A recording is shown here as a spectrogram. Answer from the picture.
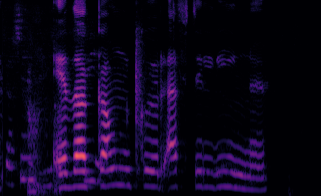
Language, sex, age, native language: Icelandic, female, 8, Icelandic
